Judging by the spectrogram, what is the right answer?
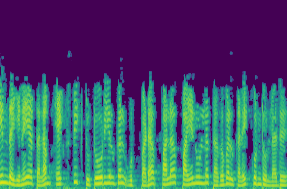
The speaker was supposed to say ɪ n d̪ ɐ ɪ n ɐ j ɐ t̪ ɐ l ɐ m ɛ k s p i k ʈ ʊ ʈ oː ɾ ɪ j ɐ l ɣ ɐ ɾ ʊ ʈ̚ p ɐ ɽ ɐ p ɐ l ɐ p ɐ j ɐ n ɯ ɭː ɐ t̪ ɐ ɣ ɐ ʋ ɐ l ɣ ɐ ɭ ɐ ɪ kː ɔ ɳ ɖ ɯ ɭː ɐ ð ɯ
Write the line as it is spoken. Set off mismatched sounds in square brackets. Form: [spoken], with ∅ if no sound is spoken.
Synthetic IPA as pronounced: ɪ n d̪ ɐ ɪ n ɐ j ɐ t̪ ɐ l ɐ m ɛ k s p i k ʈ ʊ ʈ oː ɾ ɪ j ɐ l ɣ ɐ [ɭ] ʊ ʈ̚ p ɐ ɽ ɐ p ɐ l ɐ p ɐ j ɐ n ɯ ɭː ɐ t̪ ɐ ɣ ɐ ʋ ɐ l ɣ ɐ ɭ ɐ ɪ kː ɔ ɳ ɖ ɯ ɭː ɐ ð ɯ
